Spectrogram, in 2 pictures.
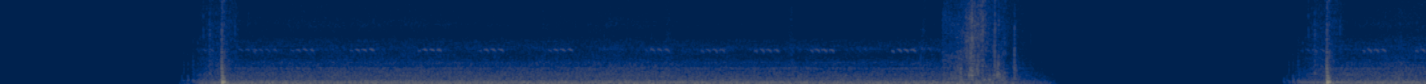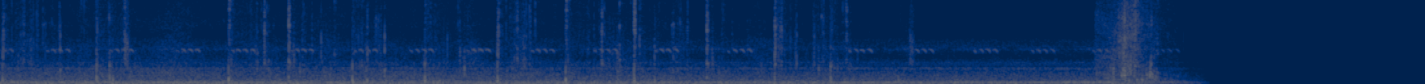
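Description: Footsteps tread on cobblestones outdoors.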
